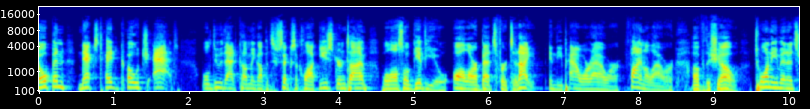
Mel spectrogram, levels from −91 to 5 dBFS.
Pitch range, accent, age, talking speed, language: 155-195 Hz, American, 30-49, 205 wpm, English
